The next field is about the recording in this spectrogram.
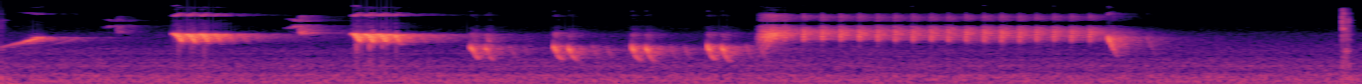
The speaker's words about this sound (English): Well, the dinosaurs were distant relatives of the modern-day birds. That was a nightingale.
